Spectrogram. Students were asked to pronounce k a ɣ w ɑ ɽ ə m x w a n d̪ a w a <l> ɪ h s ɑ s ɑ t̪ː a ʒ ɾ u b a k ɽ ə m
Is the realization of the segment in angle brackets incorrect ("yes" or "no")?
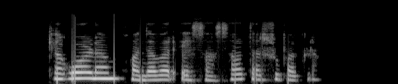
yes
